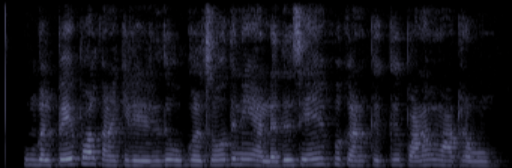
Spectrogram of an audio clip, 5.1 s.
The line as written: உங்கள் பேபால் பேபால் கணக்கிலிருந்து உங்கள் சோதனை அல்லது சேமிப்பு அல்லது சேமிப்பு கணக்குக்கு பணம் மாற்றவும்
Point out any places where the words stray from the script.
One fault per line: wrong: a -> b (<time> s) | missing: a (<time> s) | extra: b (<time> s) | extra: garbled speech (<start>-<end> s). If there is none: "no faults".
missing: பேபால் (1.0 s)
missing: அல்லது சேமிப்பு (3.4 s)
